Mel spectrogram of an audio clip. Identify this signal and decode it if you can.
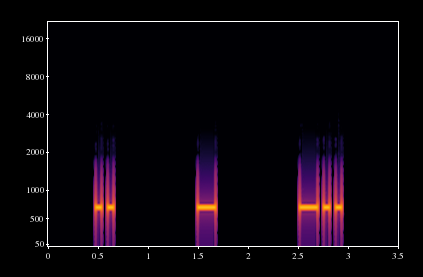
Morse code, heard as a keyed tone, about 20 wpm, spaced as for 8 wpm, 690 Hz. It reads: ITD
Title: 081 Lesson 14e - Number 2 - Three Characters 20wpm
